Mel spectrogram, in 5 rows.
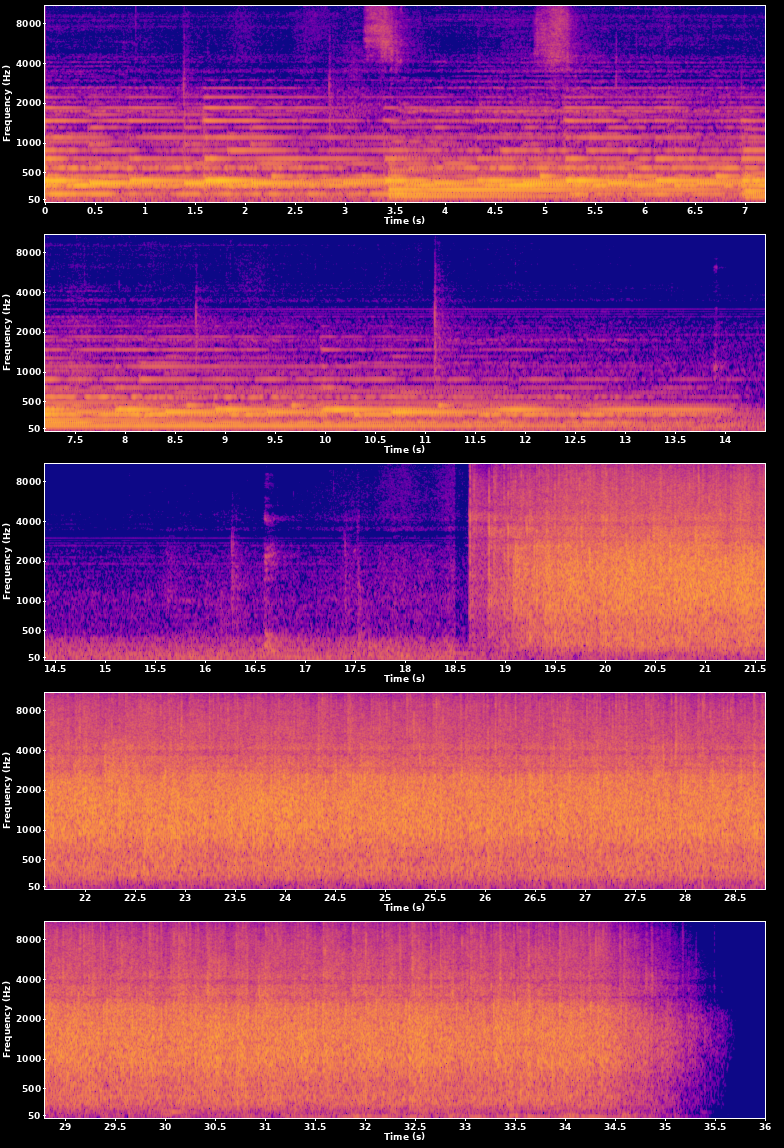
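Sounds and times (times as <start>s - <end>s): audience applauding: 18.6s - 35.6s.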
